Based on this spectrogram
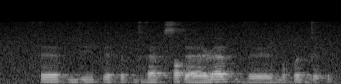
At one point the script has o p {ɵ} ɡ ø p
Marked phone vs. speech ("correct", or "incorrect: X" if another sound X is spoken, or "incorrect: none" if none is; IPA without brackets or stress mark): correct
